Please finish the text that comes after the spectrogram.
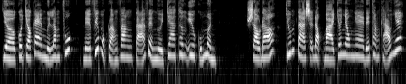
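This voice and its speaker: A woman voicing a gentle, kind young teacher in a cartoon. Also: high-pitched, animated, normal speed. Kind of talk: cartoon voice acting. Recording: music behind voice.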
